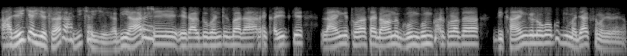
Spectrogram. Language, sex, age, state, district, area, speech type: Hindi, male, 45-60, Uttar Pradesh, Bhadohi, urban, conversation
